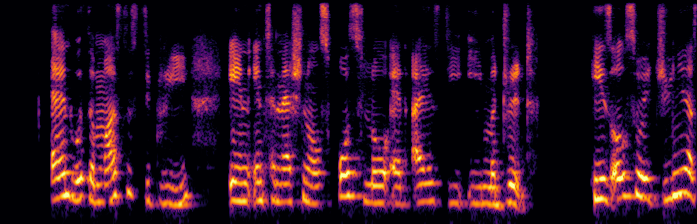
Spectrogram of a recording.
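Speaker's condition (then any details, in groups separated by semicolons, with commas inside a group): No condition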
